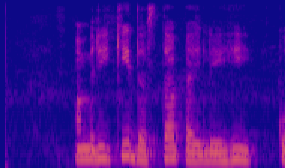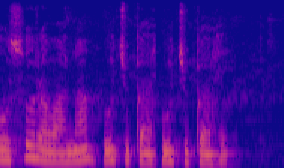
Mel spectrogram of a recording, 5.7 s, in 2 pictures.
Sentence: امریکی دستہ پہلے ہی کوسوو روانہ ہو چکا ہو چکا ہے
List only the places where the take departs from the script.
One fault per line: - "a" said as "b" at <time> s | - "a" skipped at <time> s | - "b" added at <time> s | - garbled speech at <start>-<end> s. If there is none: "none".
none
